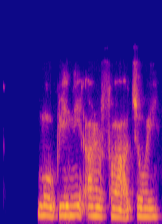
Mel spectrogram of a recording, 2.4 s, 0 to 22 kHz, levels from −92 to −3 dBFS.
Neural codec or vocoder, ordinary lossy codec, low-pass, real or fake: codec, 16 kHz, 4.8 kbps, FACodec; Opus, 32 kbps; 7.2 kHz; fake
